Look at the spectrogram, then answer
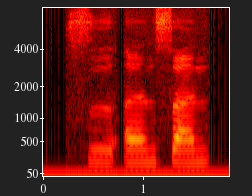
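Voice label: "sen" bopomofo, Chinese; phonetics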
